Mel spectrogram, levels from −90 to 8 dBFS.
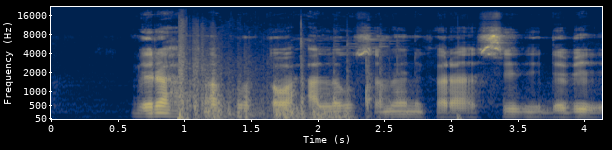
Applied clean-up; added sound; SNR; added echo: neural mask model RNNoise.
